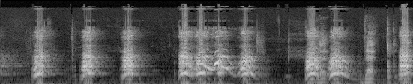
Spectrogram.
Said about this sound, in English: Dog did not like what he walked in on. But I will say the dog barking clip is almost as long as the boo.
